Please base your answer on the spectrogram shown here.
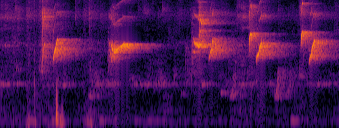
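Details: Training song of a Lesser green leafbird, played to coax untrained cage birds into song: sharp upward-sweeping whistled notes that flatten into bright tones, delivered in quick clusters, with a low thump early on and faint hum behind.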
